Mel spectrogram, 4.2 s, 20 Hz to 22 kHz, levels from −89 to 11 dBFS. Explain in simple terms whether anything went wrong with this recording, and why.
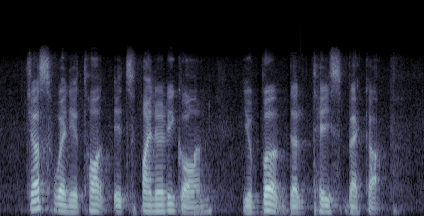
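Yes, two kinds of network fault can be heard in this speech, both on an internet call path that carried it through a compressed call codec.

From 1.59 to 2.02 s there is repeated packet loss (robotic sound). Four separate chunks of audio arrived too late or not at all, the longest about 26 ms. Each time, the receiver covered the hole by stretching out the last bit of sound it had. About a fifth of that stretch is patched rather than real, so the speech turns choppy there.

Shortly after come two isolated dropouts, each a short concealed packet loss: one at 2.58 to 2.62 s and another at 2.88 to 2.92 s. In each, about 20 ms of audio went missing and the receiver papered over it with a brief continuation of the preceding sound before blending back into the real signal. These come across as a quick smear or wobble, short enough that a consonant could slip away.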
